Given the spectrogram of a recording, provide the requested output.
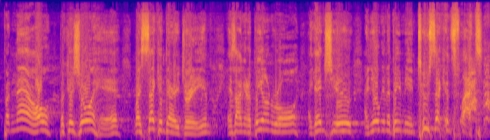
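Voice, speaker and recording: A British man hosting a live wrestling review show, jokey and loud, hyping the audience, and a bit hoarse from losing his voice. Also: sits high, expressive, unhurried. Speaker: host. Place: large hotel event venue. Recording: in front of a noisy live crowd.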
